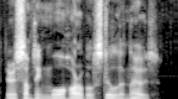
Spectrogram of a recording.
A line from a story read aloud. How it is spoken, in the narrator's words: he added, shaking his head gloomily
